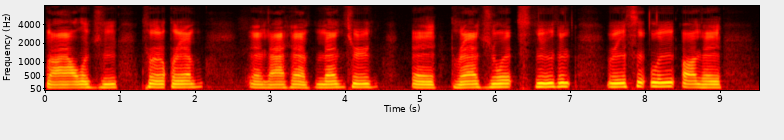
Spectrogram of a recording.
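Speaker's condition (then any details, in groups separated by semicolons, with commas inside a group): Treacher Collins syndrome; congenital genetic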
